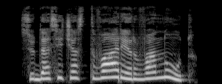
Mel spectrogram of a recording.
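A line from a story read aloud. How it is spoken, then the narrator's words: Shout. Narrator (Russian): Я крикнула стражам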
